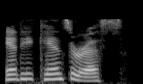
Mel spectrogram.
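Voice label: "anticancerous", English, British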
